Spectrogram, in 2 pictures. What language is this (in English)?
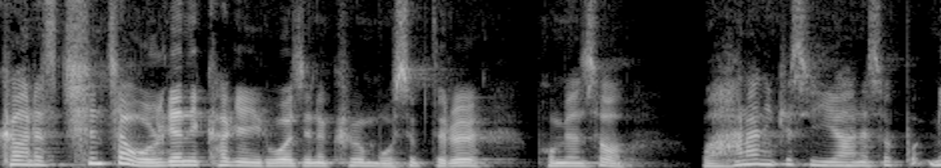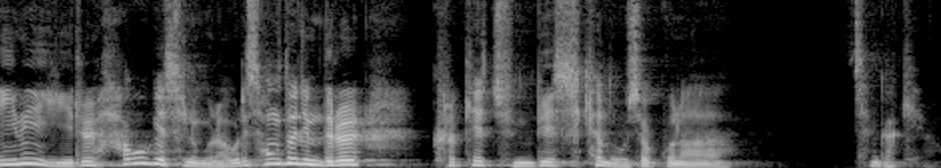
Korean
